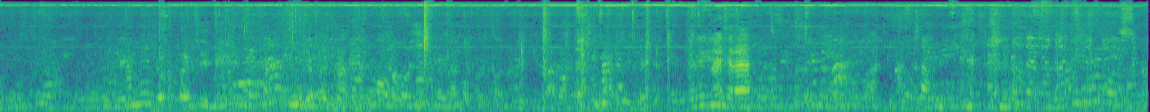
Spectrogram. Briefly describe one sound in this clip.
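Women chatter nearby in a lively crowd.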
